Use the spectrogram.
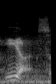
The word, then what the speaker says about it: Isaias: up the east coast esau eos i think that's how you pronounce it in spanish i just looked it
